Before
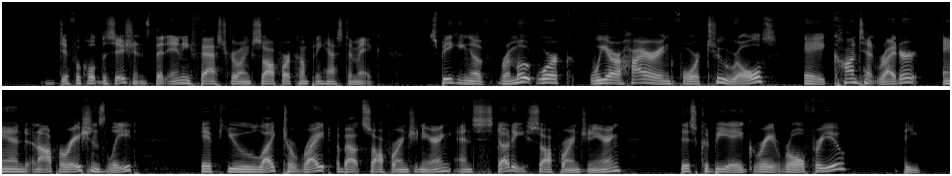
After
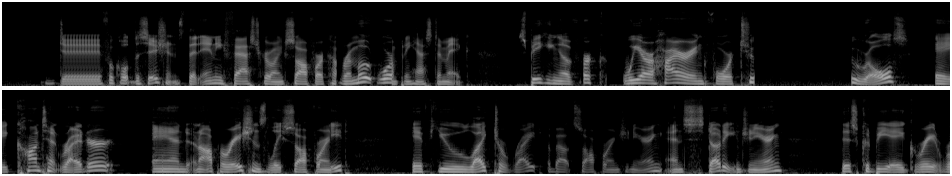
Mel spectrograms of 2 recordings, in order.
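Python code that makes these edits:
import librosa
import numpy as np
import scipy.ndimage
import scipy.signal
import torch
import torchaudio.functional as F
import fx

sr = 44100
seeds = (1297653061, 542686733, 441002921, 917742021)

y = fx.edit(x, sr, fx.stutter(start_s=0.62, slice_s=0.03, count=12),
    fx.move(start_s=4.93, length_s=0.56, to_s=3.01),
    fx.insert_room_tone(at_s=7.19, length_s=0.98),
    fx.stretch_span(start_s=8.88, length_s=0.6, factor=1.5),
    fx.fade_down_up(start_s=12.3, length_s=1.67, db=-13.0, fade_s=0.15),
    fx.move(start_s=14.72, length_s=0.5, to_s=10.66), tone=tone)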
